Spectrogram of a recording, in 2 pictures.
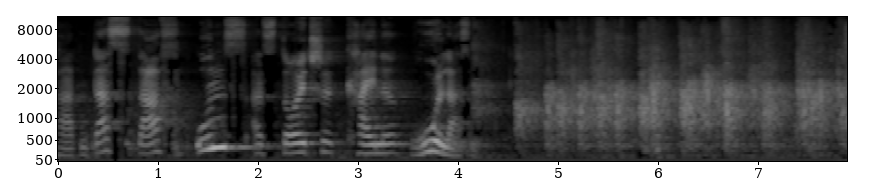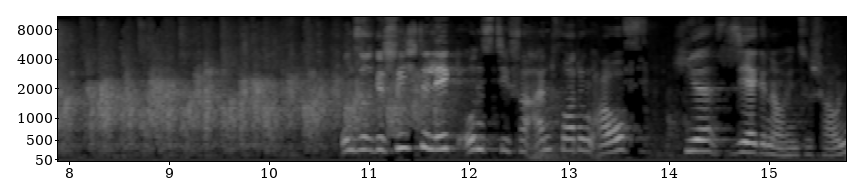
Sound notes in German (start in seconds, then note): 4.5 Beifall BÜNDNIS 90/DIE GRÜNEN und CDU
